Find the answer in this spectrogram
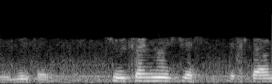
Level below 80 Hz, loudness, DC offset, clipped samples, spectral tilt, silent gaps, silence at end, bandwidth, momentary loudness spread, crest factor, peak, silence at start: -54 dBFS; -14 LUFS; under 0.1%; under 0.1%; -11.5 dB/octave; none; 0 s; 3.6 kHz; 18 LU; 14 dB; 0 dBFS; 0 s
